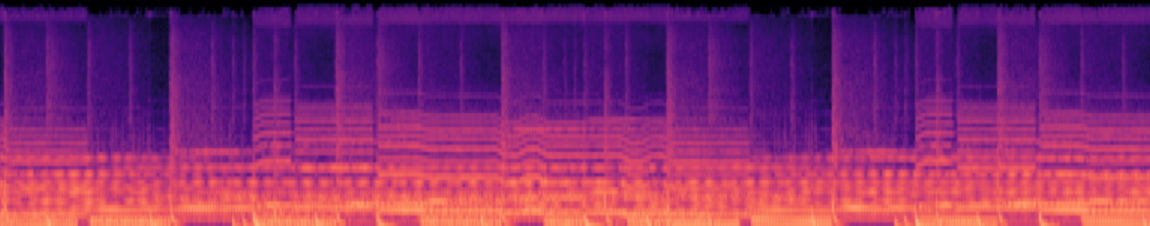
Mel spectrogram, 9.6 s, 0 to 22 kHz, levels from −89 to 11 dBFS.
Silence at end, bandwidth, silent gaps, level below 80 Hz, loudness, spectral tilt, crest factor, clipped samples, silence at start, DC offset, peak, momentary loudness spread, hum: 0 s; 19 kHz; none; -20 dBFS; -14 LUFS; -8.5 dB/octave; 12 dB; under 0.1%; 0 s; 0.3%; 0 dBFS; 3 LU; none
